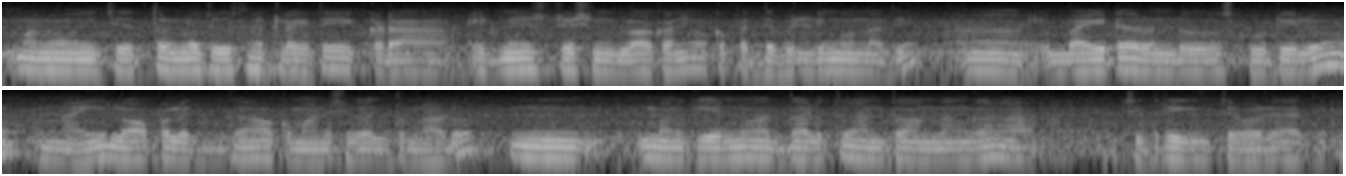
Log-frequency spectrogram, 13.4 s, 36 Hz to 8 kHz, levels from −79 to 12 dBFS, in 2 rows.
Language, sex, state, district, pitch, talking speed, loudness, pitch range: Telugu, male, Andhra Pradesh, Srikakulam, 100 Hz, 125 wpm, -24 LUFS, 95-105 Hz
